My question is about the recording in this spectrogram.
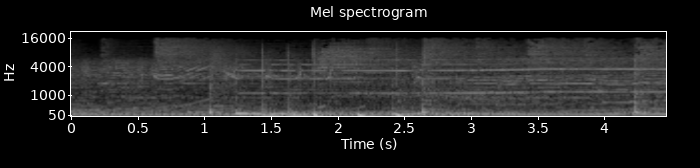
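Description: Live rock recording played back: an electric guitar lead with long held notes and a rising bend about a second in, over bass and drums.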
